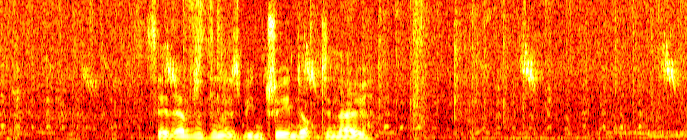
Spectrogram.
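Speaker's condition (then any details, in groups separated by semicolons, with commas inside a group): No condition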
